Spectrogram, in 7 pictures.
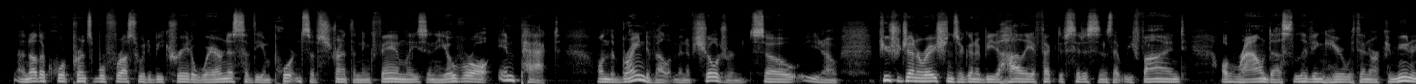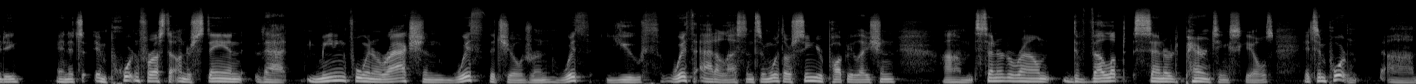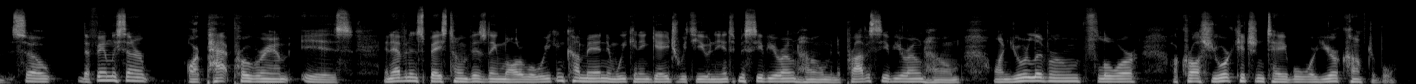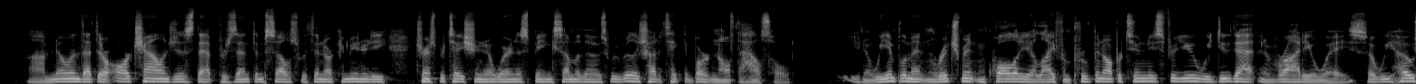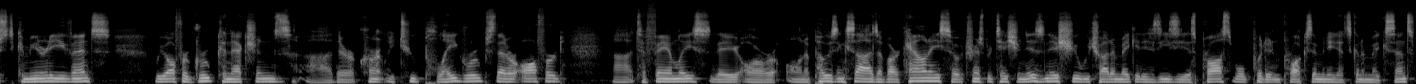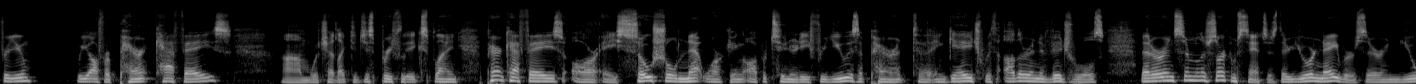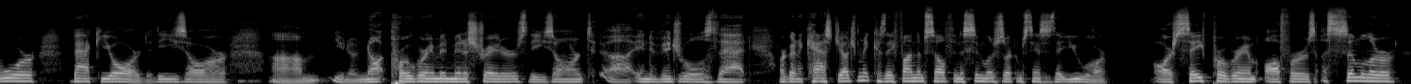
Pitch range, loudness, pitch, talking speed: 115-140 Hz, -28 LUFS, 125 Hz, 190 wpm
